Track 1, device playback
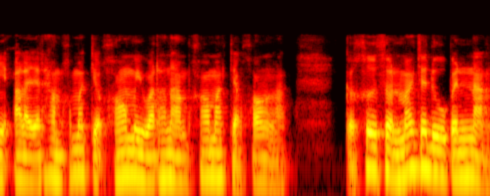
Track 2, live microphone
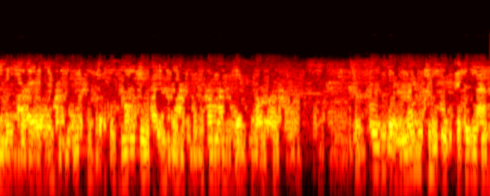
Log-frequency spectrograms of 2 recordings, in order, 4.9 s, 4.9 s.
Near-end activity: none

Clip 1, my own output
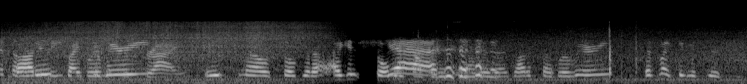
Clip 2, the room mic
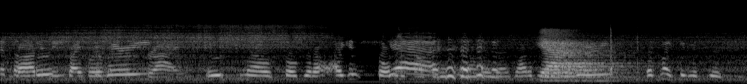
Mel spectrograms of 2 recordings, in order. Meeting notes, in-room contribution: present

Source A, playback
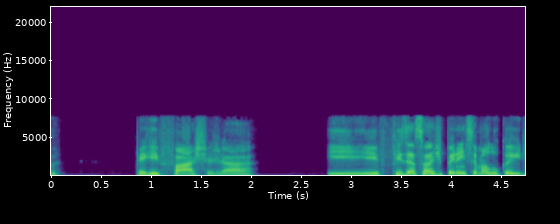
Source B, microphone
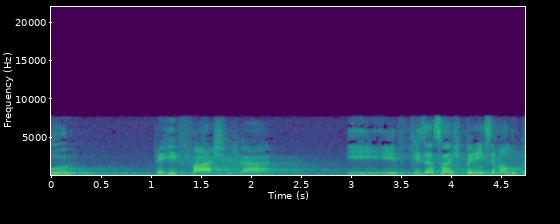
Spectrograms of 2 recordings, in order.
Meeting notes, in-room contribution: none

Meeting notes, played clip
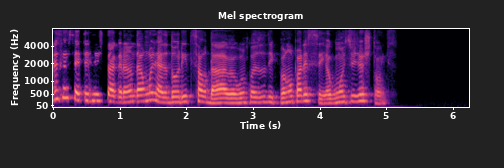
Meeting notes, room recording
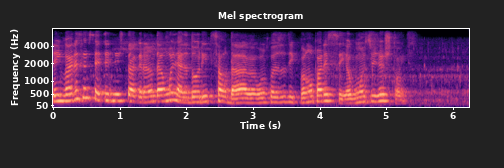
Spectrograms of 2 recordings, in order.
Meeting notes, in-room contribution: none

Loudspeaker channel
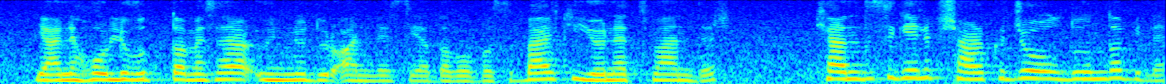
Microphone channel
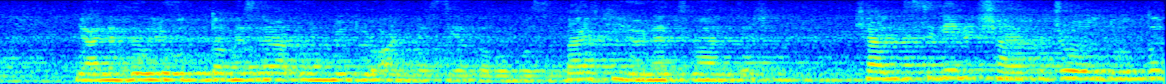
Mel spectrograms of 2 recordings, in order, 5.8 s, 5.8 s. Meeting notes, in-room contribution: none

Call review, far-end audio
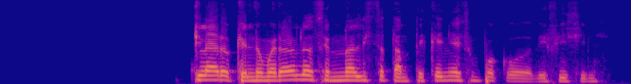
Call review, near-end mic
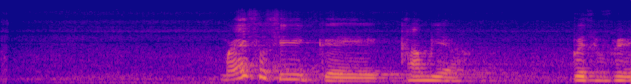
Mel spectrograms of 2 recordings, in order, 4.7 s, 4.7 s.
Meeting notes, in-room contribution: present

